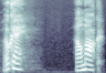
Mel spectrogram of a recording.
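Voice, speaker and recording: A woman voicing a shrewd, composed female investigator who leads with measured authority in a video game. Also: fairly bright tone, no room sound, clean studio sound. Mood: commanding.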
